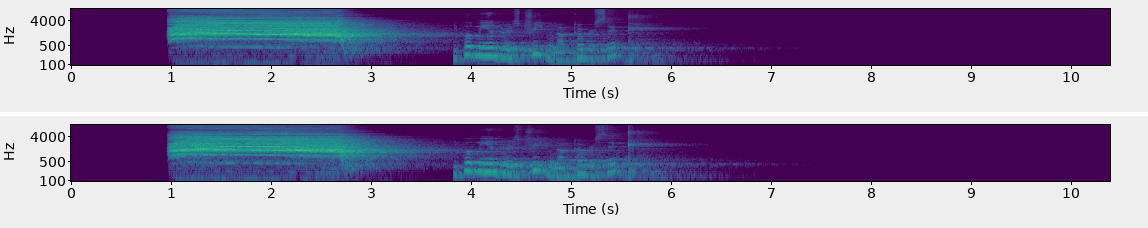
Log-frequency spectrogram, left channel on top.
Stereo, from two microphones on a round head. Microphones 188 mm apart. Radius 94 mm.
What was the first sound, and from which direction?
A scream, 40° left (ahead or behind).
